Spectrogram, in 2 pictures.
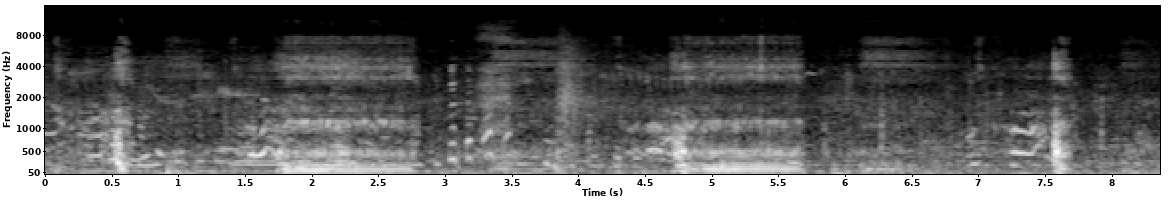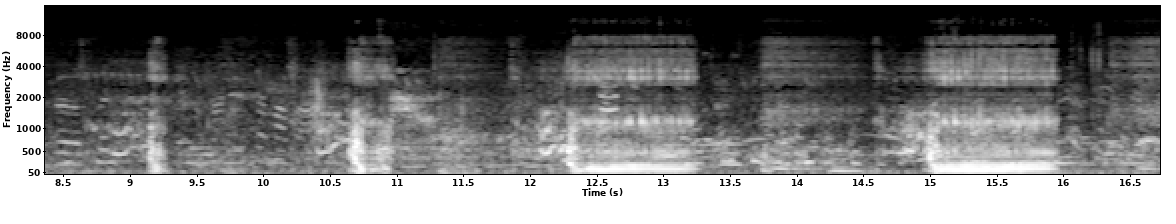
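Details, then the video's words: Runaway pig asleep in the woods, snoring with long, harsh, low rasping breaths at irregular intervals of about three to seven seconds, with softer breathing and rustling noises in between. "Runaway pig found snoring in the woods"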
